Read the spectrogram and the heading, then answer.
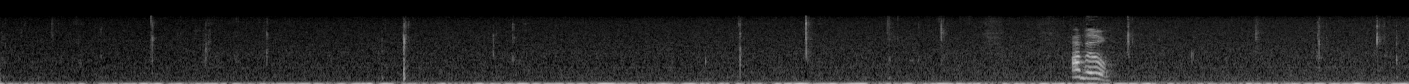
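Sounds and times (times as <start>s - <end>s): steady hiss and low hum: 0.0s - 14.0s.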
